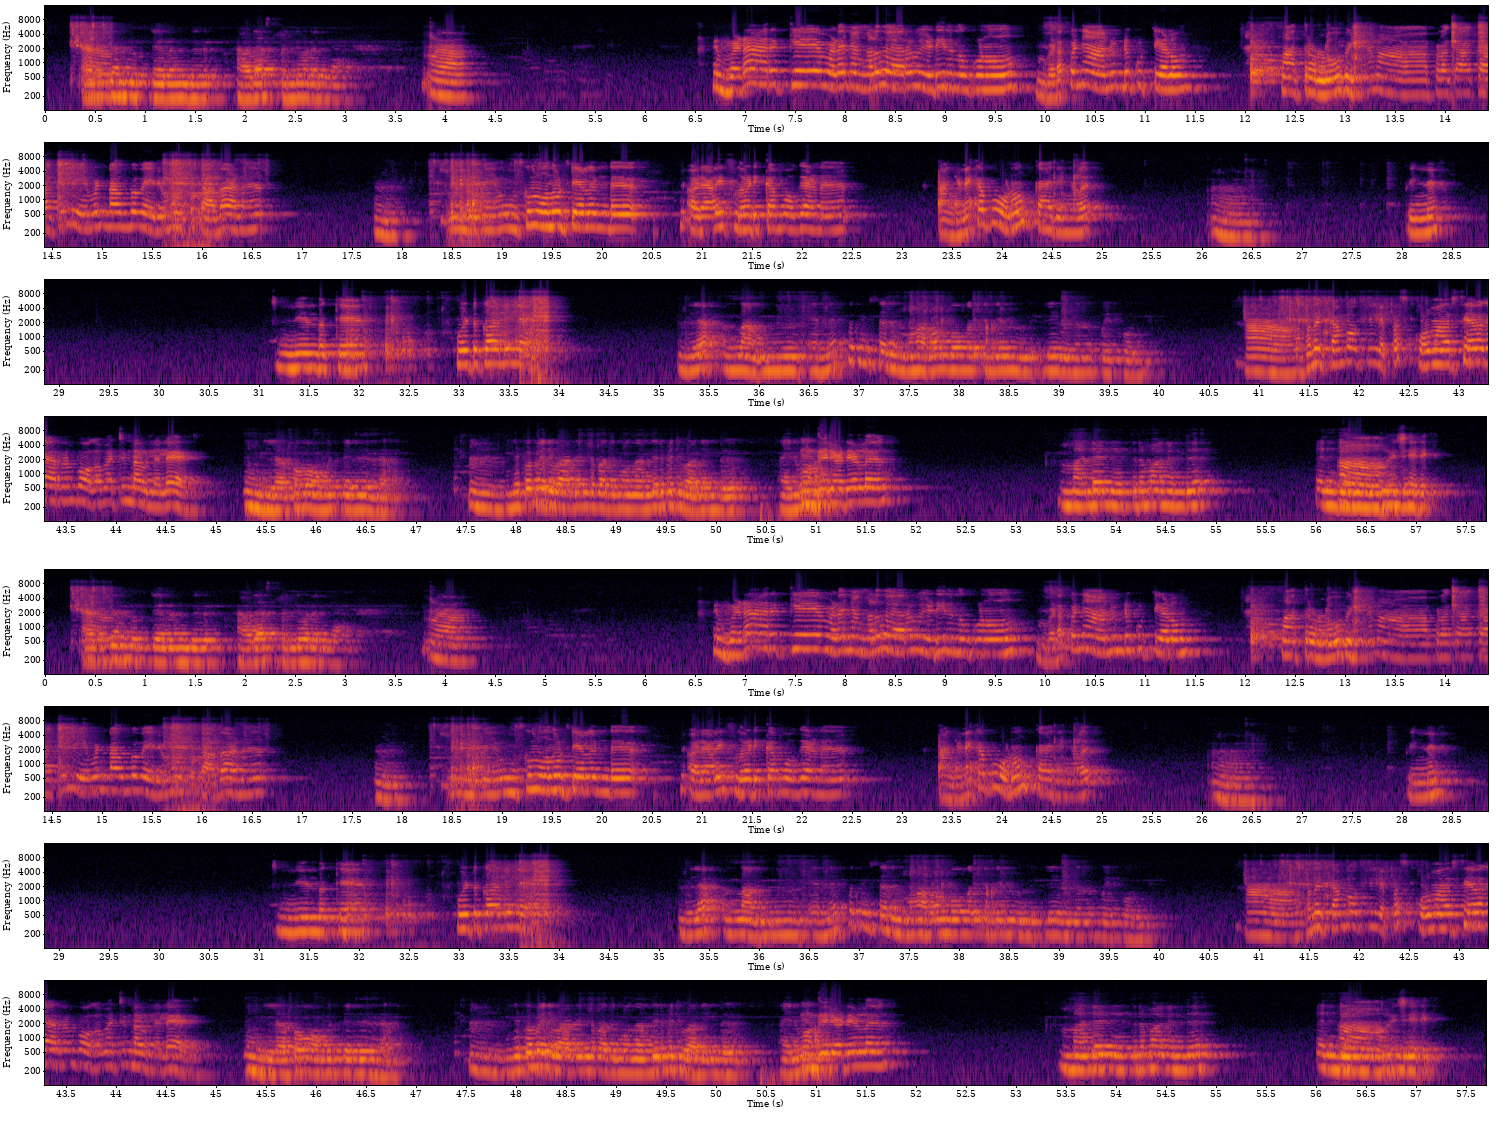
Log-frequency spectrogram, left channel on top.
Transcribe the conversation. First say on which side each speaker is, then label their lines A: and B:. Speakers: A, on the left (about 60°); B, on the left (about 40°).
A: അവര്ക്ക്
B: ആ ആ
A: രണ്ടുട്ട്യേള്ണ്ട്. അവരാസ് !!!!!!!
B: ആ ഇവിട ആരൊക്കേ, വടെ ഞങ്ങള് വേറെ വീട് ഇരുന്നുകുണൂ. ഇവിടെപ്പൊ ഞാനും ന്റെ കുട്ട്യെളും. മാത്രള്ളൂ, പിന്നെ മാപ്ലകാക്കാക്ക് ലീവ്ണ്ടാവുമ്പോ വെരും, ഉസ്താദാണ്.
A: ഉം.
B: മ്മ്, ഇൻക്കും മൂന്ന് കുട്ട്യേള്ണ്ട്. ഒരാള് ഹിഫ്ള് പഠിക്കാൻ പോവാണ്. അങ്ങനെക്കെ പോണു, കാര്യങ്ങള്.
A: ആഹ്!
B: പിന്നെ, ഞ്ഞി എന്തൊക്കെ,
A: ഉം
B: വീട്ട്ക്കോവലില്ലേ?
A: ഇല്ല. എന്നാ എന്നെപ്പോരീസം മുഹറം ഒമ്പൊം പത്തിന്റേം ലീവിന്റന്ന് പോയിപ്പോന്ന്.
B: ആഹ്, അപ്പൊ നിക്കാൻ പോക്കില്ലേ, പ്പൊ സ്കൂളും മദർസേള്ള കാരണം പോകാൻ പറ്റ്ണ്ടാവൂല്ല ല്ലേ.
A: ഇല്ല, പ്പൊ പോവാൻ പറ്റൽല്ല.
B: ഉം
A: ഇഞ്ഞിപ്പൊ പെരിവാടിണ്ട്, പതിമൂന്നാന്തി ഒര് പെരിവാടിണ്ട്. അയിന് പോണം.
B: എന്ത് പരിപാടിയാള്ളെ
A: മ്മാന്റെ അനിയത്തിടെ മകന്റെ എൻഗേജ്മെന്റ്ണ്ട്.
B: ആഹ് അത് ശരി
